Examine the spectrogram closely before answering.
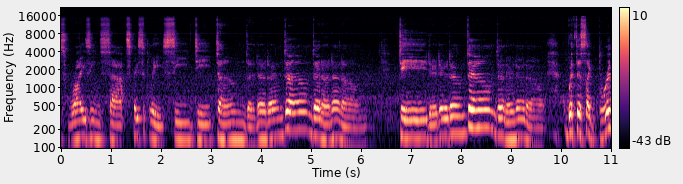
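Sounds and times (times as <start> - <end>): man singing wordless phrase: 0.0 - 11.0.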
